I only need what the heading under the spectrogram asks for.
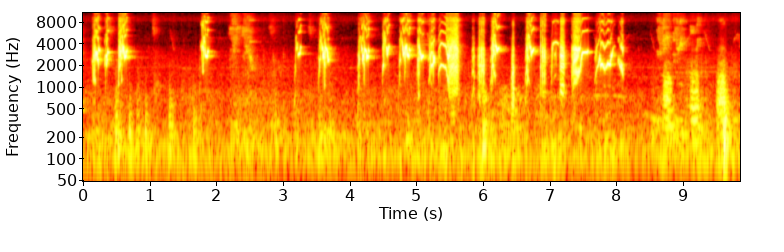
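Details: Javan myna song for luring and training other mynas, a busy mix of shrill whistles, rasping squawks and clicks in quick bursts, fading to low scratchy notes at the end.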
